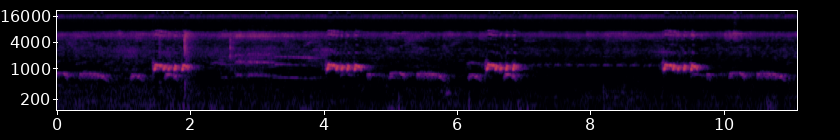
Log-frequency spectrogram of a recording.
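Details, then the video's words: Zebra dove, local perkutut type, in 'bedah karang' style song said to reach 500 metres: four bright trilled coo phrases about every two to three seconds, joined by lower soft coo notes, over faint constant hiss. "perkutut lokal suara bedah karang tembus 500meter"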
